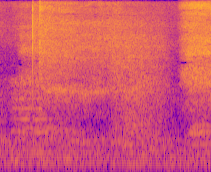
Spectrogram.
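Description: Soft breath noise from a person over a faint steady low hum.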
